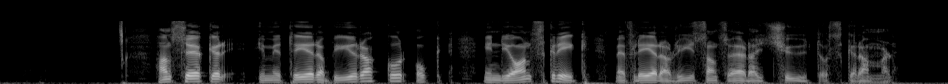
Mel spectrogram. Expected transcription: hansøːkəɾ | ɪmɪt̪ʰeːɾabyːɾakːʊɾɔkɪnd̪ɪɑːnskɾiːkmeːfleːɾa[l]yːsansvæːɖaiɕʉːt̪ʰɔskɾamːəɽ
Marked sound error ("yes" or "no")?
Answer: yes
